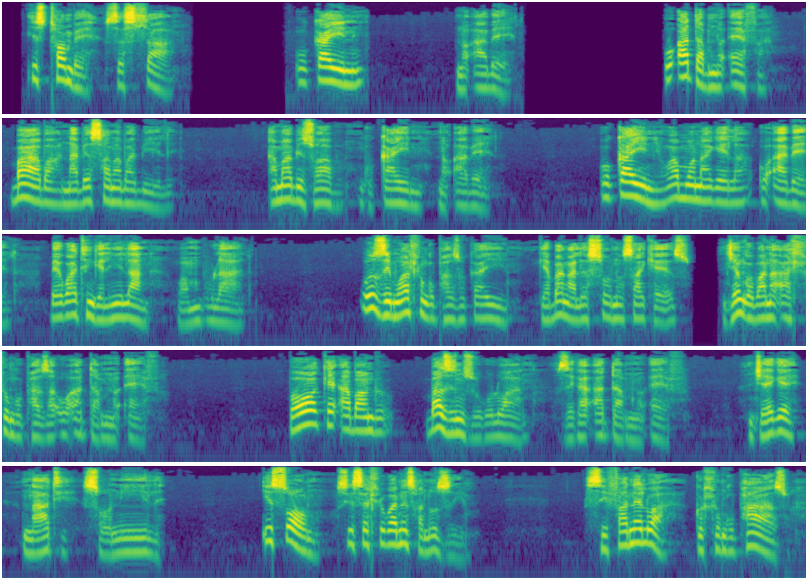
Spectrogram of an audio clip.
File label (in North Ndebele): good news ndebele southern, drama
